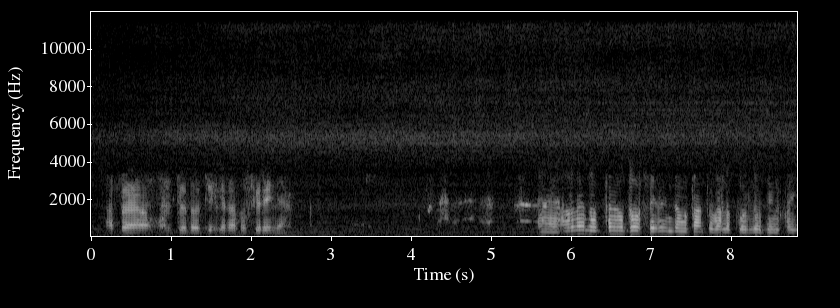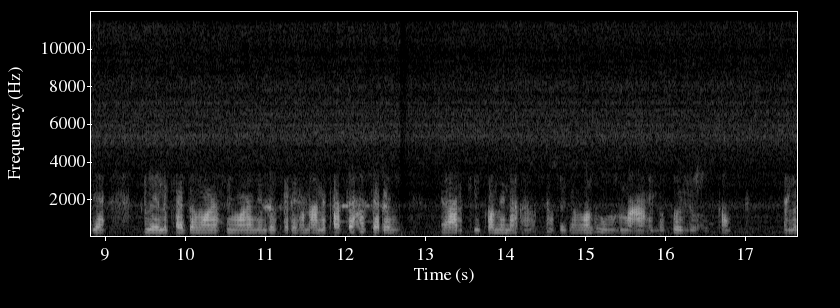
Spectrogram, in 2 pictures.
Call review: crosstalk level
none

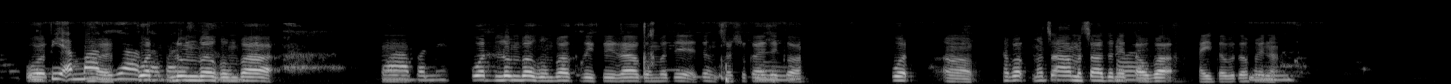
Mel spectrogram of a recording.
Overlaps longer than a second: present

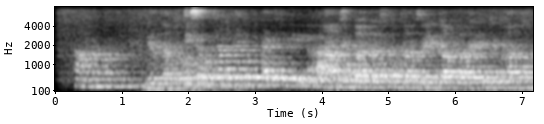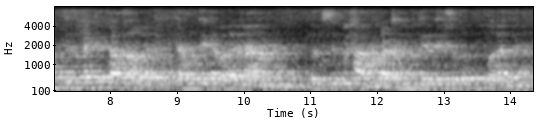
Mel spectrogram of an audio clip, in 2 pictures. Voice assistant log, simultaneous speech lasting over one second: present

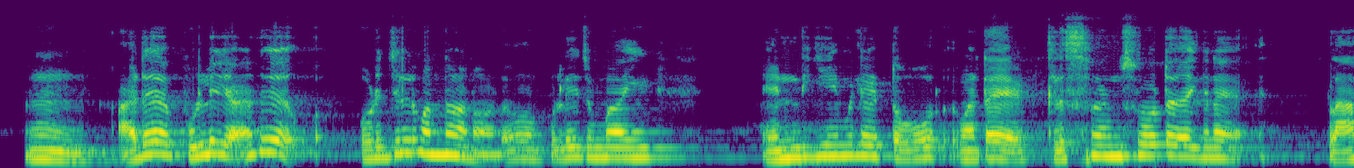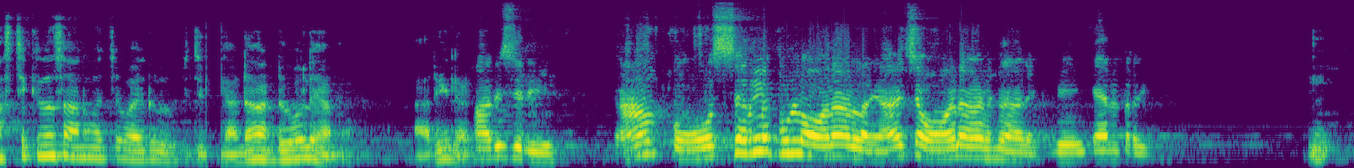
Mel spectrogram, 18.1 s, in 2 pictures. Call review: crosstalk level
none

